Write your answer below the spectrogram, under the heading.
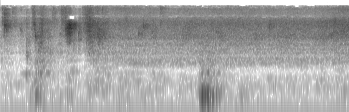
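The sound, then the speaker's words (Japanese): Water splashes in a bath while someone washes their body, a few brief splashes and drips rising out of a constant soft hiss of water. “体を洗っていきたいと思います。”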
